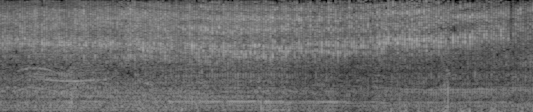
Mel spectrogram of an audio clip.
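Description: Engines of racing bangka boats droning steadily as the boats run at speed across the water.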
